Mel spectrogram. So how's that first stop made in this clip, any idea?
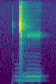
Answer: click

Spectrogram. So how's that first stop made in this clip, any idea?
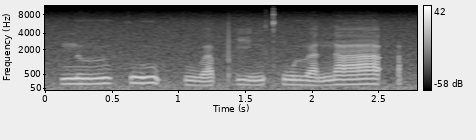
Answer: plain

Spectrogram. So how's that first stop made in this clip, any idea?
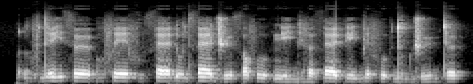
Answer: implosive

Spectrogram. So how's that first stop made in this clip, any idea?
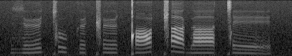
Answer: click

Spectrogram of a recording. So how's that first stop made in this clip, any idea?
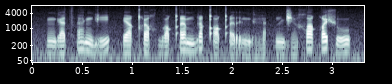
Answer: plain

